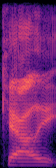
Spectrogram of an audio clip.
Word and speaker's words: Kaylee: Oh, Callie, yep. That's, Callie, sorry. Yeah, it's spelled Kaylee.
